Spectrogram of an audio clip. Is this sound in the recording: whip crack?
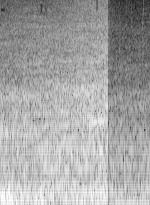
no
